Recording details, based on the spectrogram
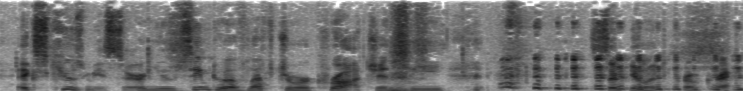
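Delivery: high voice that lifts and swoops. Imagining a politer on-set reaction, imitating Robert Llewellyn. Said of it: "that Robert Llewellyn would have been able to".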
